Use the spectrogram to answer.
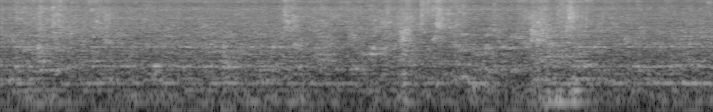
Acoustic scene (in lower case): restroom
